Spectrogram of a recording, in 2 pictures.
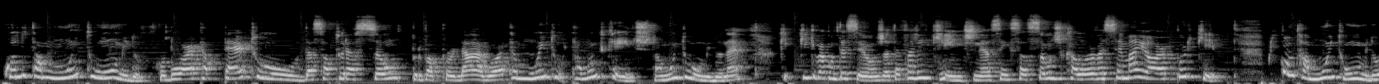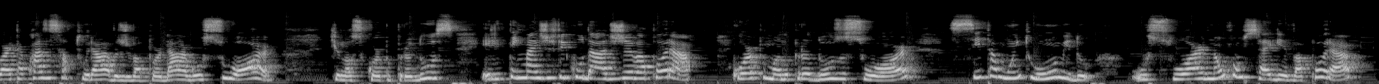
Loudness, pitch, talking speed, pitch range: -17 LUFS, 260 Hz, 190 wpm, 225-310 Hz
